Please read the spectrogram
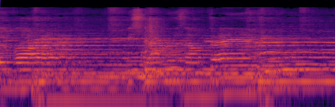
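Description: Live band playing a song, with a sung lead vocal over electric and acoustic guitars, keyboard and a steady bass line.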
